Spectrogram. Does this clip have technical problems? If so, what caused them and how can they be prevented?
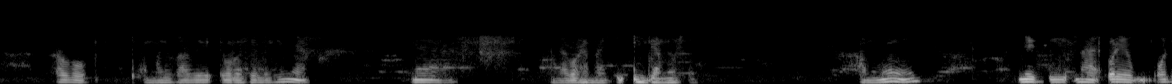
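Yes. AMR narrowband mobile codec damage runs throughout: the speech is heavily buzzy and synthetic, consistent with a low AMR-NB mode near 5.9 kbps rebuilding the voice from a sparse vocal-tract model. A spectrogram shows a flat ceiling at 4 kHz. Prevent it by recording with a wideband codec or higher bitrate.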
